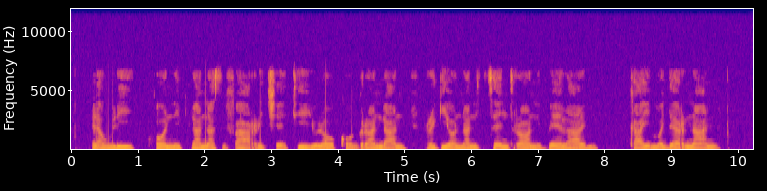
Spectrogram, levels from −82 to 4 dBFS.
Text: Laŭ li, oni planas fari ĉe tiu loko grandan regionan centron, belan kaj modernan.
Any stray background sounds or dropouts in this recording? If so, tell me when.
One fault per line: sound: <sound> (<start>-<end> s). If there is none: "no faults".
no faults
